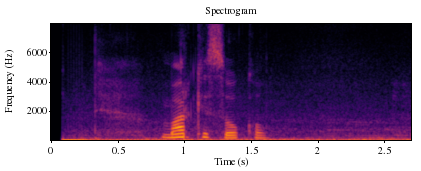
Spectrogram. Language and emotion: Russian, neutral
